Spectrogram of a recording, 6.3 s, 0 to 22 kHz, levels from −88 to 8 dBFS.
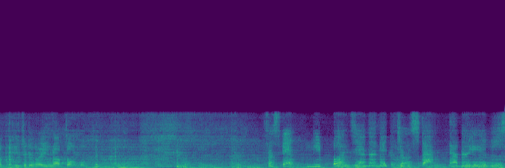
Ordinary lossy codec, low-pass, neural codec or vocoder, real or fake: none; 7.2 kHz; codec, 24 kHz, 1 kbps, SNAC; fake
